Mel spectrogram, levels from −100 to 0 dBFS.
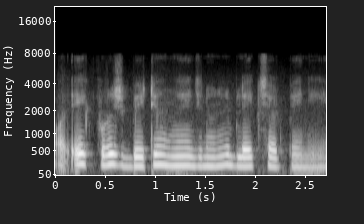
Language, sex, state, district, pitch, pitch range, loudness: Hindi, female, Uttar Pradesh, Etah, 180 Hz, 175-200 Hz, -17 LUFS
